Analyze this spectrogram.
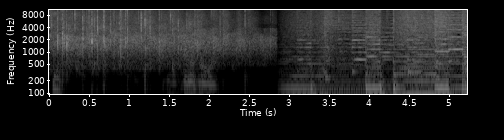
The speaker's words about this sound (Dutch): Laten we God een applaus geven wat hij heeft gezaaid.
